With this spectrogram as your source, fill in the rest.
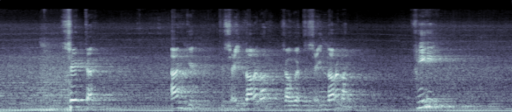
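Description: An elderly man speaks calmly, explaining.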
